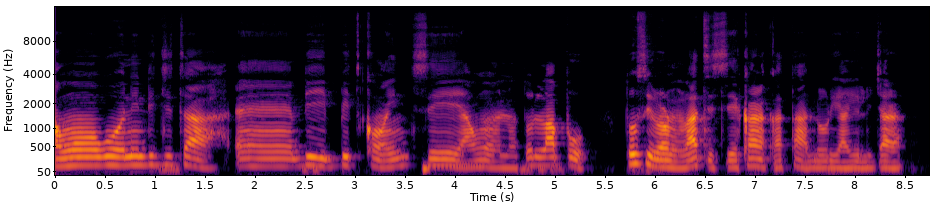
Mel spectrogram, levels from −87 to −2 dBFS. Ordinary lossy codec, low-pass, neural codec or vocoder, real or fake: AAC, 96 kbps; 14.4 kHz; none; real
